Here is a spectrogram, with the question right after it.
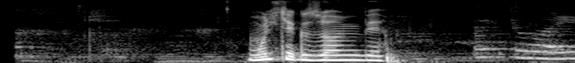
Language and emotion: Russian, neutral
